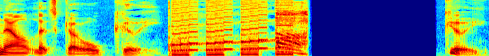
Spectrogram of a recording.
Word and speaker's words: GUI: Guey is spelled GUI and stands for graphical user interface.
